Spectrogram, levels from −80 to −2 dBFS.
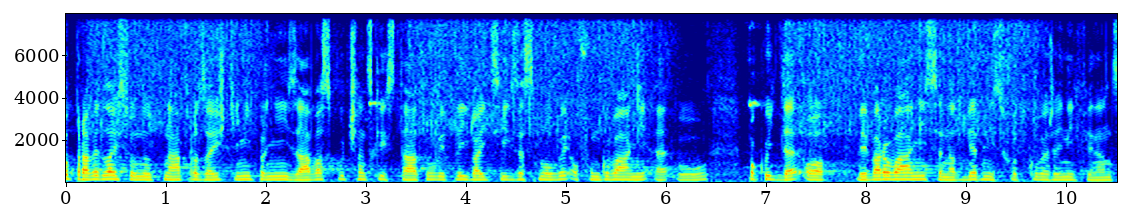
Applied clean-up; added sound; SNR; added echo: none; Water tap, faucet; 16 dB; none.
